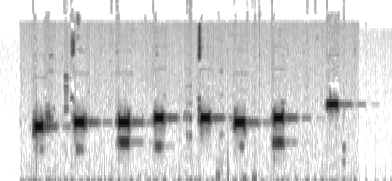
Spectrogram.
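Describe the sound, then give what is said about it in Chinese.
A telephone ringtone of eight short, clean electronic beeps in a quick, evenly spaced melodic pattern with slight pitch changes, heard clearly and alone with no voices. “我的电话呢，是命令我的手下的小鬼子，提着工具箱来给我修理呢。”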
